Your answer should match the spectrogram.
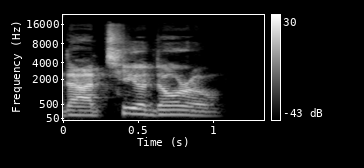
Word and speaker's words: Teodoro: So it's Marson, which is Polish, and Teodoro, which is actually Greek.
